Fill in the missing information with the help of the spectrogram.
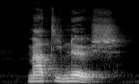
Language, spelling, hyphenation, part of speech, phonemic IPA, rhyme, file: Dutch, matineus, ma‧ti‧neus, adjective, /ˌmaː.tiˈnøːs/, -øːs, Nl-matineus.ogg
- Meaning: early rising, being an early bird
